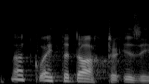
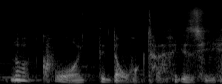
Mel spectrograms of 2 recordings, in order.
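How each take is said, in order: First: Said in the usual way. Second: Put-on British accent. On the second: British congregation sizing up the new American pastor, British accent. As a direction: draw it out softly in a refined British accent. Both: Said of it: "they could say it with such a nice accent".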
